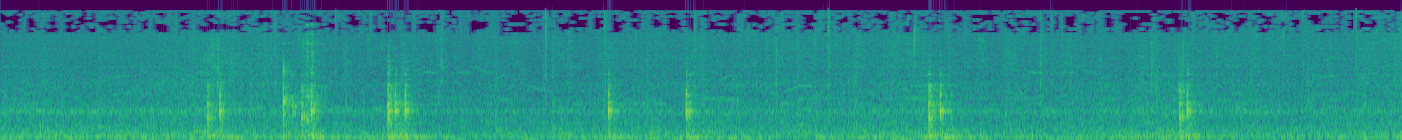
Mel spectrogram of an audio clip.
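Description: Minced garlic, shallot and shredded ginger sizzling steadily in a nonstick frying pan. A silicone spatula stirs them, knocking and scraping against the pan about eight times at irregular intervals.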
